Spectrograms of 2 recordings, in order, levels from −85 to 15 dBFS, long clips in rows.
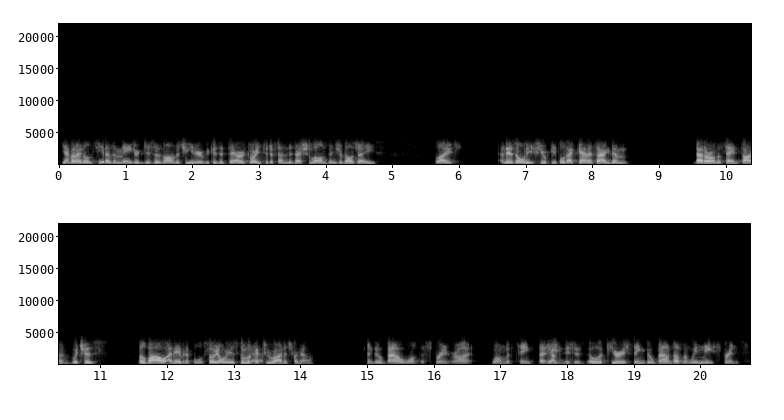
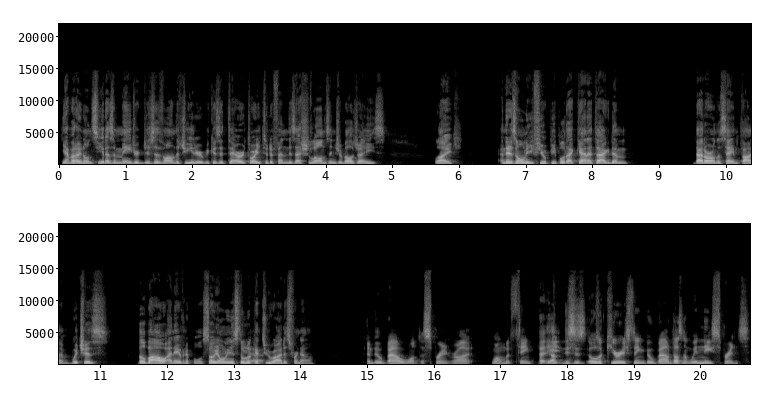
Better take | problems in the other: second | phone-call audio; poor line

